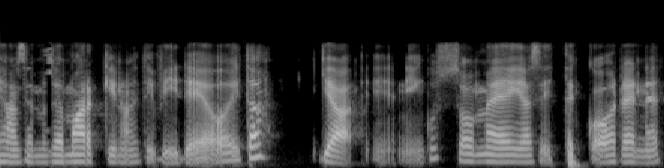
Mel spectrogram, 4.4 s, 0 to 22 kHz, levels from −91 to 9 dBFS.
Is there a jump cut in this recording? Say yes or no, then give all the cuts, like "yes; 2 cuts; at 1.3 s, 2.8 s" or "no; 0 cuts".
no; 0 cuts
